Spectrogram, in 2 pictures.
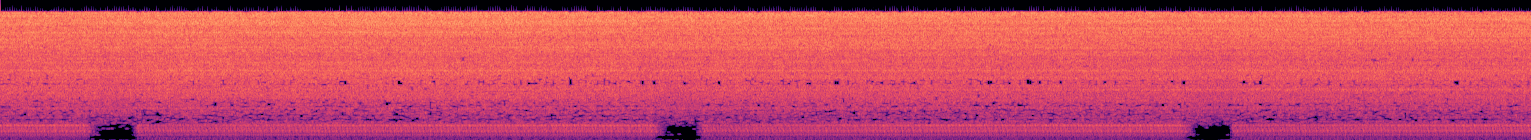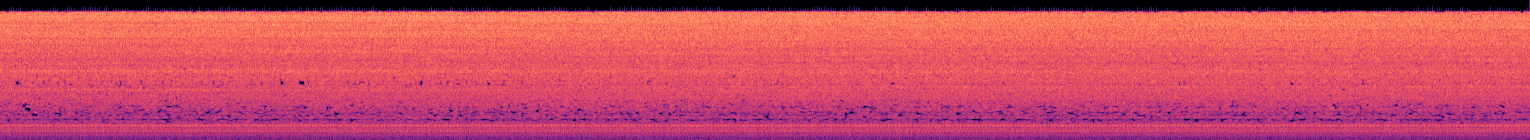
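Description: Master airbrush blowing compressed air in a steady hiss.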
